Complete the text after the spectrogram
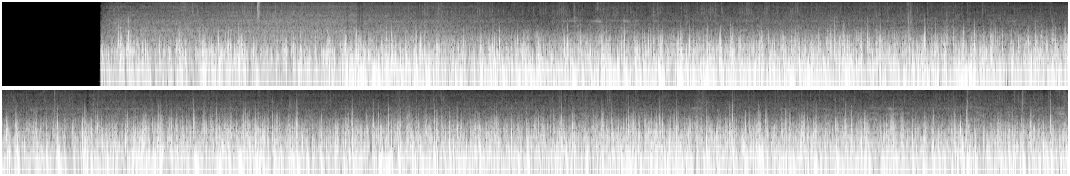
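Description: Wind rumbles loudly against the microphone outdoors.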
